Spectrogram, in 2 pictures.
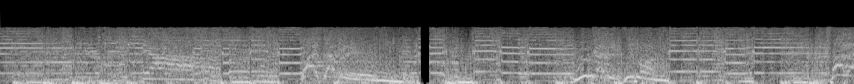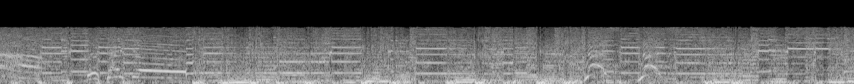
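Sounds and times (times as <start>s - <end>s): loud band music: 0.0s - 17.0s
voices crying out: 8.3s - 10.5s.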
